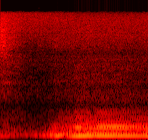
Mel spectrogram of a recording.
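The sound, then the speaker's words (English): A car engine revs up, rising from a low rumble to a loud, steady roar with strong harmonic tones over about a second and a half, no voices present. “Well, that car said it's time for a break.”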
